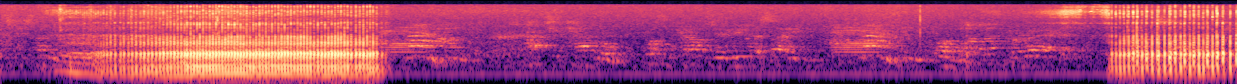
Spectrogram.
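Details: Cavalier dog Milly snoring loudly while asleep: loud rattling snores at the start and end, with quiet breathing sounds between; snoring.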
